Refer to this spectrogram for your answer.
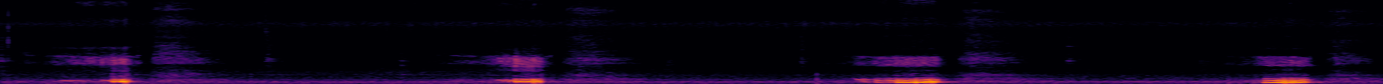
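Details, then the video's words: French Bulldog Martin snoring while asleep: short raspy, nasal snorts about every three seconds, four in total, with a faint steady hiss underneath. "강아지 코골이"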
